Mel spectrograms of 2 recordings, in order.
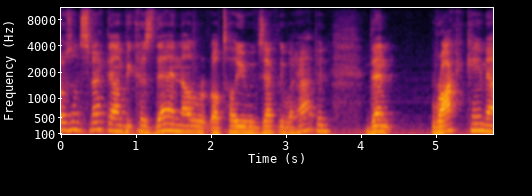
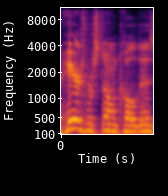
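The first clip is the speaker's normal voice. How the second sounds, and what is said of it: Put-on Southern accent. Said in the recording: “Why does The Rock have a Southern accent?”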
